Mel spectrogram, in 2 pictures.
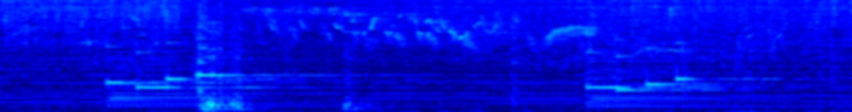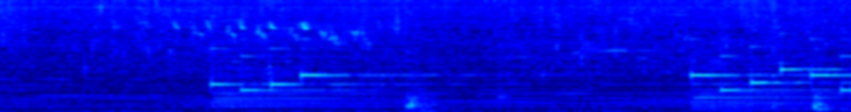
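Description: Tap water running and splashing onto a dried fish in a glass bowl in a stainless steel sink, with a few sharp knocks, the loudest about a second in. Over it plays background music: a mallet-like melody in short phrases.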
